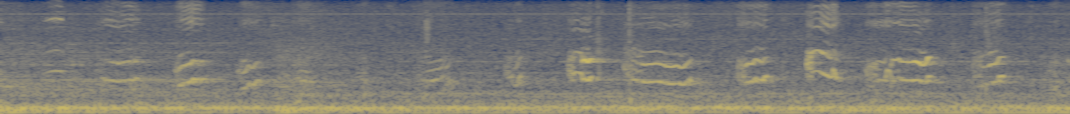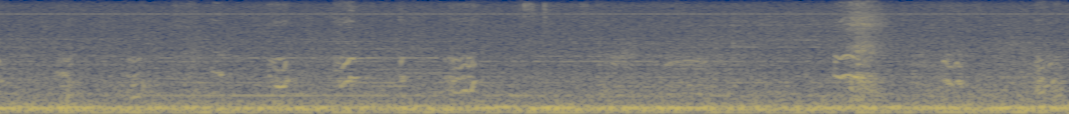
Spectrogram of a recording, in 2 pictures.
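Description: Basenji puppies about three and a half weeks old whimpering and squeaking: many short, high, wavering calls, thickest in the first half, with a few more later, over a steady low hum.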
